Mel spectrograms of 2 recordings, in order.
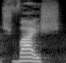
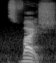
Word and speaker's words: Schweiz: না, স্ভাইস, স্ভাইস Schweiz.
